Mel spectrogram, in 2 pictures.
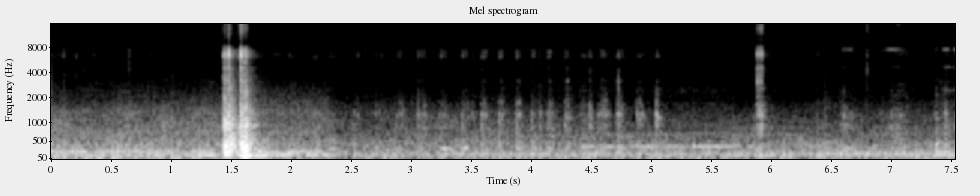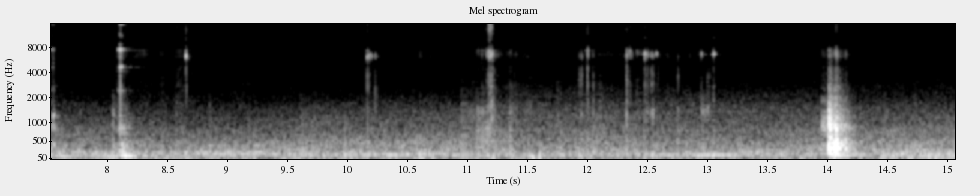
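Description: Metal clanks and small clicks from taking apart a rusty hand-drill chuck: a loud clank from the wrench on the chuck nut about a second and a half in, a run of light ticks soon after, and a sharp metal knock near the end.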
